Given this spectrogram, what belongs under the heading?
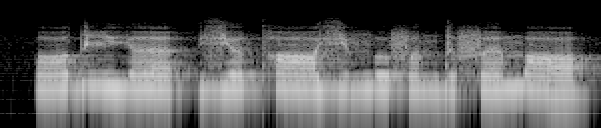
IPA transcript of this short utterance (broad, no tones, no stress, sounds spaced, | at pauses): ɔ d iː j ɜ | zʲ ʌ t̪ʰ ɒː zʲ ɔ ŋ ʊ f ʌ n d ə f ɜ m ɒ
